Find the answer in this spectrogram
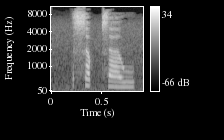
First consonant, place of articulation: alveolar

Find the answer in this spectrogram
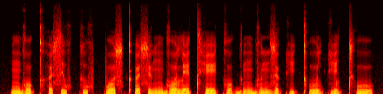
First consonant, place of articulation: velar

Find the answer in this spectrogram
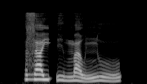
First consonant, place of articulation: alveolar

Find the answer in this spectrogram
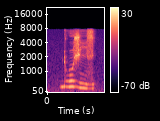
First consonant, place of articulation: retroflex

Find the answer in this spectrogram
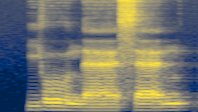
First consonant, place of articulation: palatal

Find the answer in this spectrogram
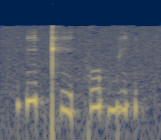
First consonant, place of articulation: glottal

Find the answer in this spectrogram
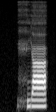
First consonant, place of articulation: glottal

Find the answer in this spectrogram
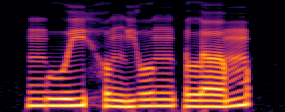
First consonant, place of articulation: labial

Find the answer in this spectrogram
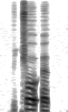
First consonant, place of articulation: palatal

